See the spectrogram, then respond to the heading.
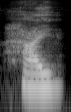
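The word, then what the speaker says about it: חי: O número 18 em hebraico significa estar vivo e se pronuncia hai.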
